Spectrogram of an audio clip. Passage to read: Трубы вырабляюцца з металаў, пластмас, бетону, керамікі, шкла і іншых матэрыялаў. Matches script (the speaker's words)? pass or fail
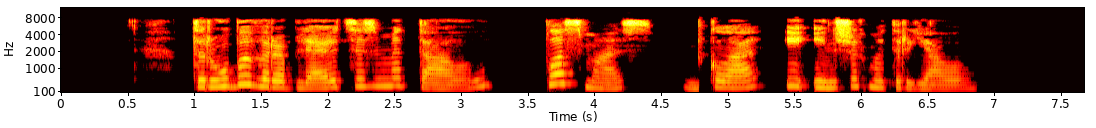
fail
